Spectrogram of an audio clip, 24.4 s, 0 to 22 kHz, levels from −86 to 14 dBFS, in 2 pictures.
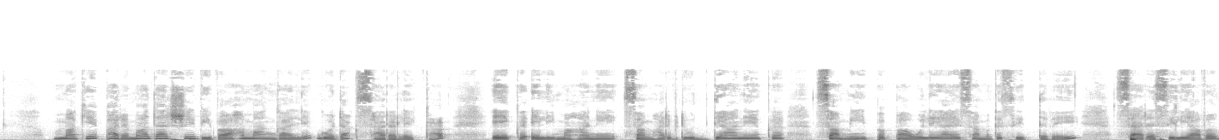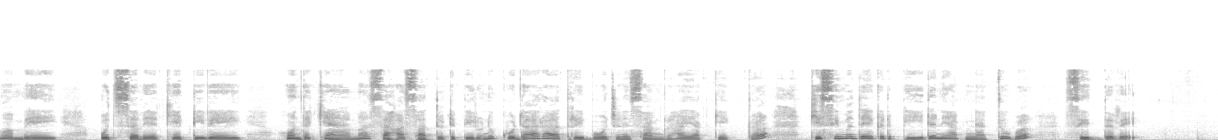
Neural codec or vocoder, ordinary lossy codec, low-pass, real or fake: vocoder, 44.1 kHz, 128 mel bands, Pupu-Vocoder; MP3, 48 kbps; 14.4 kHz; fake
